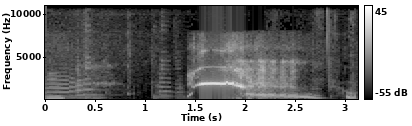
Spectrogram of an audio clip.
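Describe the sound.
A 14-year-old caller from Campbelltown uses their voice to imitate a horse's neigh: a sharp rising squeal that holds high, then breaks into a loud, shaky, descending whinny, clear after a brief quiet pause.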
